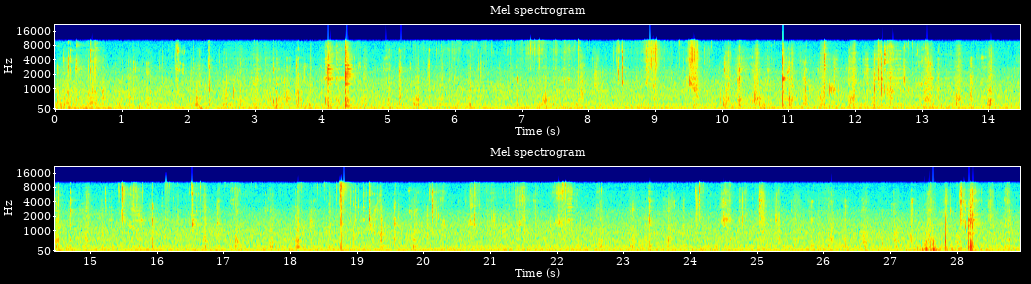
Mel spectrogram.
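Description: Close-up eating sounds: a mouth chewing giant blood cockles and crisp raw vegetables, with irregular sharp crunches throughout. A steady low hum runs underneath.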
